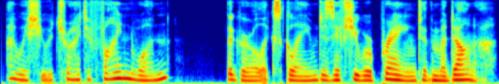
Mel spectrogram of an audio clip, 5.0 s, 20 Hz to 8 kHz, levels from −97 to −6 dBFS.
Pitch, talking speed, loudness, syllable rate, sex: 175 Hz, 230 wpm, -19 LUFS, 5.9 syllables/s, female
